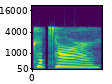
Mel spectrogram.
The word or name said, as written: catarrh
